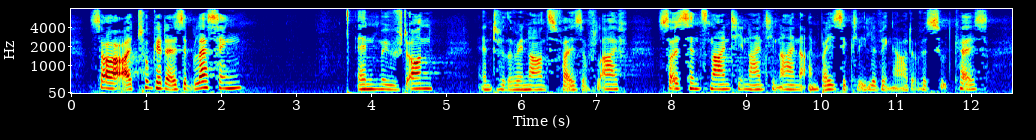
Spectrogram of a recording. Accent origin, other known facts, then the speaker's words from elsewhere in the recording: Germany; accent: mix of Australian and German; now in Australia; By nationality, I'm from Germany, but I have never lived there as a devotee.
